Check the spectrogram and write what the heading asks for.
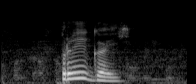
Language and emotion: Russian, neutral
